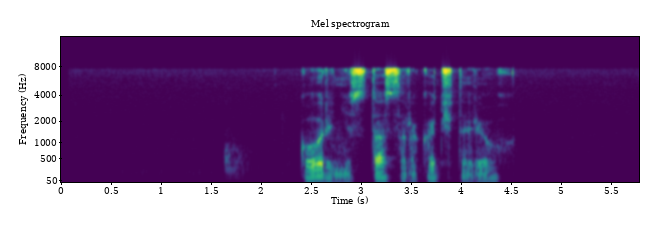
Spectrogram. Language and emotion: Russian, sad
